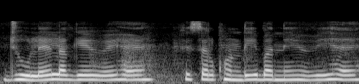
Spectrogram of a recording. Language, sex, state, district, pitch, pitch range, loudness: Hindi, female, Bihar, West Champaran, 215 Hz, 210-225 Hz, -12 LUFS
